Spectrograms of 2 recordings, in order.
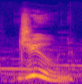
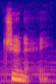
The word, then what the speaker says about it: June: Since the dawn of the series, people have pronounced this name as June.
